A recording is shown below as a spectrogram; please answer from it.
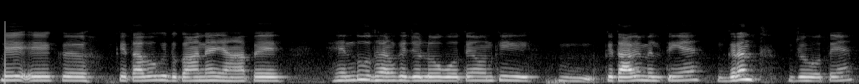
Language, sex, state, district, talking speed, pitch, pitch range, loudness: Hindi, male, Bihar, Begusarai, 160 wpm, 180 Hz, 170-185 Hz, -16 LUFS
